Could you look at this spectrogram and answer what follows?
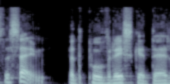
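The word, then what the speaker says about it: βρίσκεται: Pou vriskete tora. Very good. Pou vriskete tora. So the ete ending actually sounds like the plural you ending. No, it's spelled differently, but it sounds exactly the same.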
